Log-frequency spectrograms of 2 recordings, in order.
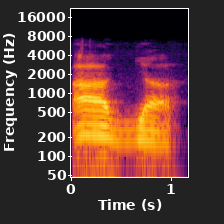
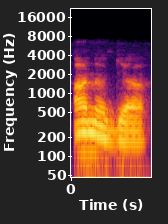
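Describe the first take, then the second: First: "agya" in two slow syllables, no n; "agya" slowly modelled the Hindi way; correct pronunciation. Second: "anagya" with an extra n syllable; "anagya" in three syllables, as the mistaken reading; wrong pronunciation. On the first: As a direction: stretch "agya" as long ah, then gya. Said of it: "but agya". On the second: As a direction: say "anagya" sounding out the n. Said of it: "Not anagya". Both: Shown as a demonstration.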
